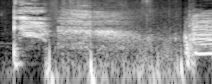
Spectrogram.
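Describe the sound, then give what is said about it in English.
A person coughs repeatedly in a harsh fit from a catch in the throat, several rough bursts in quick succession with brief gasps between them, loud with no talking. “I'm going to cough again.”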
